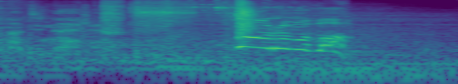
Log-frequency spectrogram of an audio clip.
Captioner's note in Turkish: Tokat sesi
